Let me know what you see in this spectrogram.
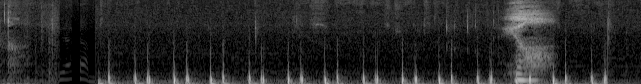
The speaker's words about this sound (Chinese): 你的心跳怎么这么快啊？怎么搞的？嗯？您平时心率也是这么快的吗？ 还是说因为我刚才说的话，所以心跳加速了呢？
